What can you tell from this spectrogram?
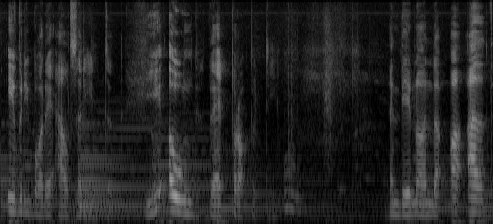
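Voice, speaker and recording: Music plays in the background as a woman talks at a moderate pace, stopping for long, frequent pauses. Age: 80s+. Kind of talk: oral history interview answer.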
